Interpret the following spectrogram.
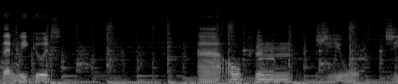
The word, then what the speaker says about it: GUI: it is who's that whoever says gooey like get over it it is arguably gui is the better pronunciation i just i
